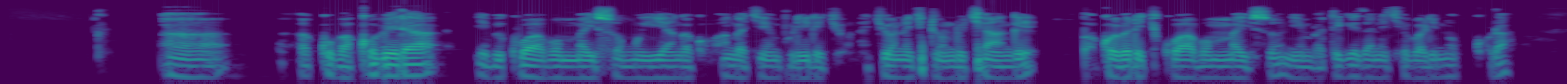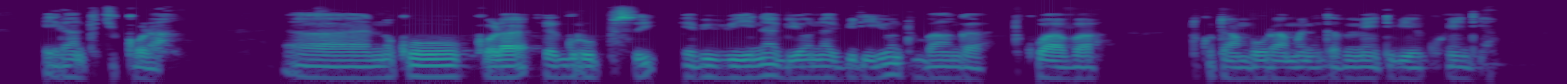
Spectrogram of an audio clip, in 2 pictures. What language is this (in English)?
Ruuli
